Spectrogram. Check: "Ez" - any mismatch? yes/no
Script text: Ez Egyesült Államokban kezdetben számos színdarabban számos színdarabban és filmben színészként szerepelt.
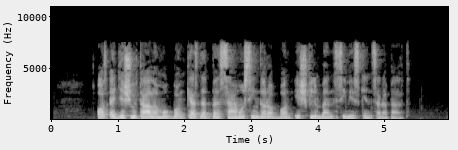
yes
